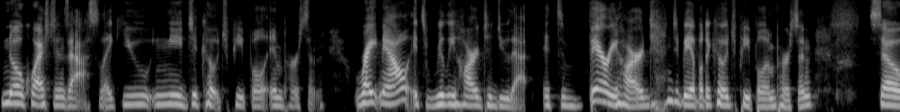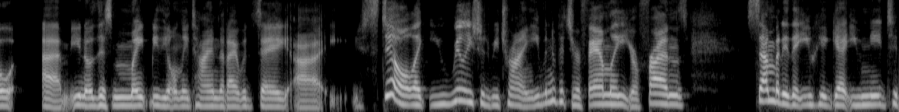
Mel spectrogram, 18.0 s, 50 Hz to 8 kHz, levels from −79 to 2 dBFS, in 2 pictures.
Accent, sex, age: American, female, 30-49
